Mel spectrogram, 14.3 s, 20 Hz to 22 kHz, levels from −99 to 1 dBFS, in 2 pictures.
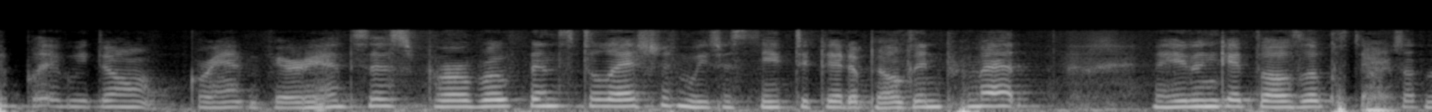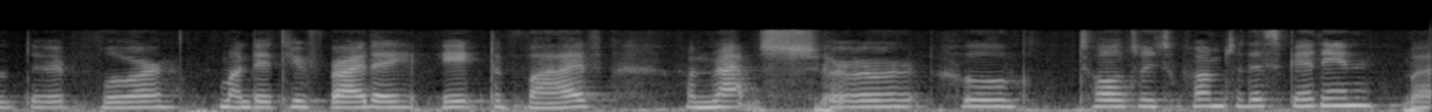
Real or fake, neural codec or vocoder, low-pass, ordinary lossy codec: fake; codec, 16 kHz, 1 kbps, FunCodec, trained on LibriTTS, 50 frames a second; 7.2 kHz; MP3, 48 kbps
